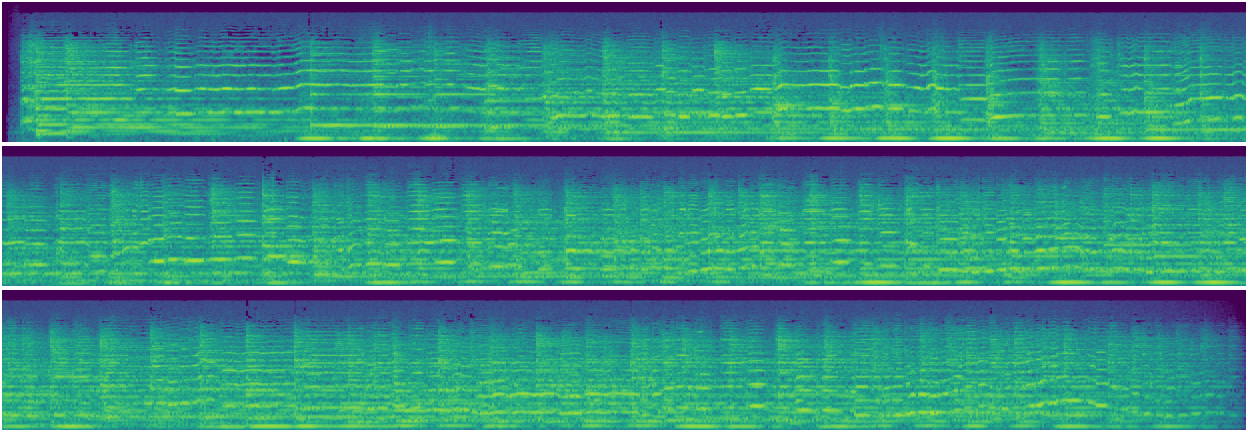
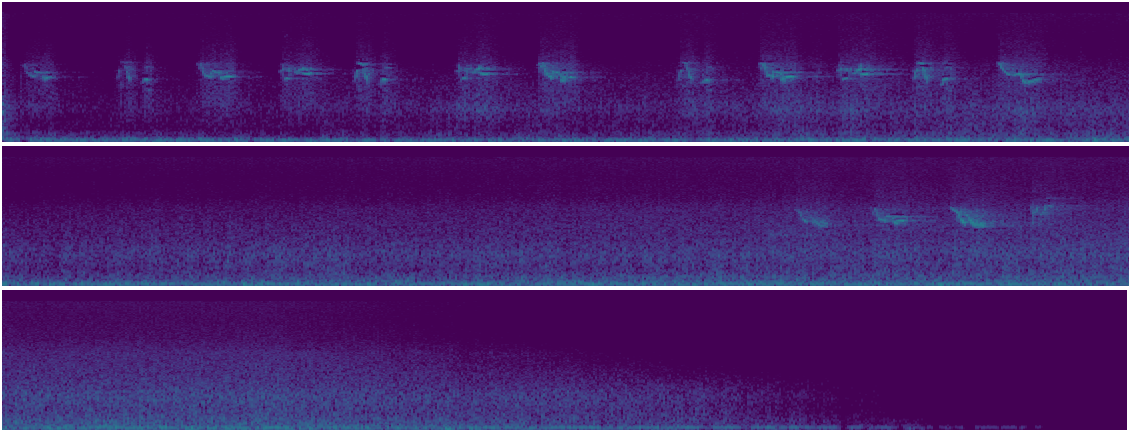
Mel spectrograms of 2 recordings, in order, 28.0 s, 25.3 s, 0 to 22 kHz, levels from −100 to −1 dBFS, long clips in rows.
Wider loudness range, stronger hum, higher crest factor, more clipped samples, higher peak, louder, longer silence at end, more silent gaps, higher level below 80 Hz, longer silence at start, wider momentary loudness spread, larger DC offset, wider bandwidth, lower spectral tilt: second, 2 LU vs 8 LU; neither; second, 14 dB vs 20 dB; neither; first, -2 dBFS vs -44 dBFS; first, -16 LUFS vs -62 LUFS; second, 0.1 s vs 0.75 s; neither; first, -50 dBFS vs -70 dBFS; first, 0.15 s vs 0 s; second, 4 LU vs 11 LU; neither; about the same, 16 kHz vs 16 kHz; about the same, -3.5 dB/octave vs -3.5 dB/octave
